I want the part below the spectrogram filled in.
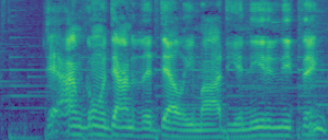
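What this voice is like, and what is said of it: Exaggerated New York accent. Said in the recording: “the most egregious New York accents that you could possibly have ... It's a fun accent to do. ... It's an easy accent to do.”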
